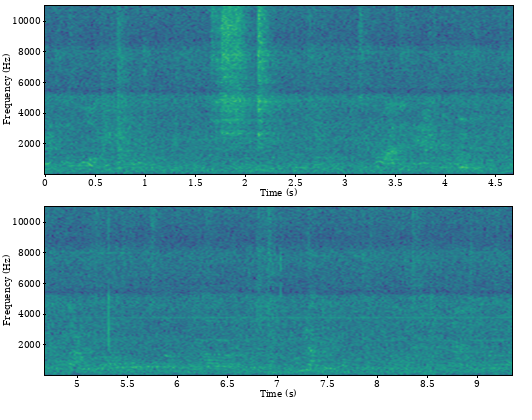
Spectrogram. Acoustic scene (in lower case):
crowded indoor space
